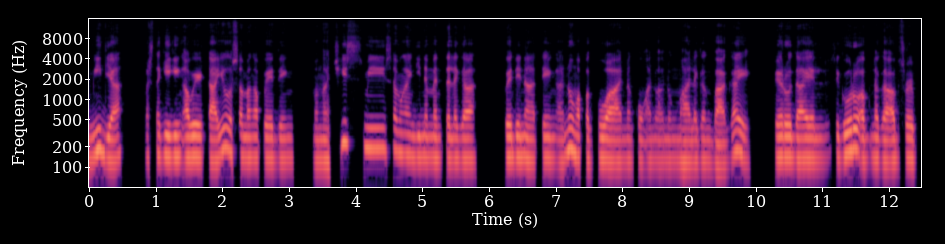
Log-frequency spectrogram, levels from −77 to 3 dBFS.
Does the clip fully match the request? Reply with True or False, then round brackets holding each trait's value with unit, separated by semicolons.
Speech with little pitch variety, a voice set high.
False (1.8 semitones; 135 Hz)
